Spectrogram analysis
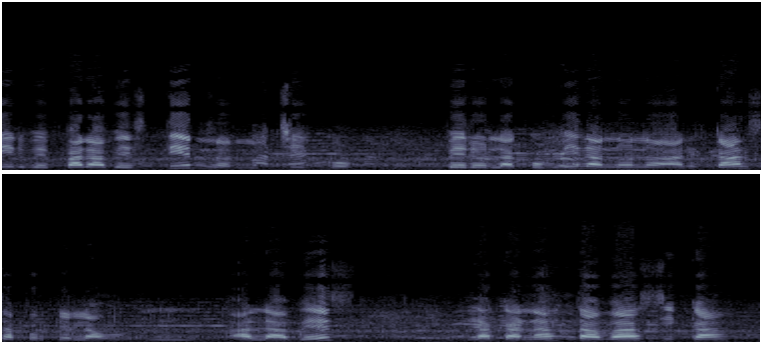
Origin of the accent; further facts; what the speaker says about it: General San Martín, Chaco, Argentina; Nosotros somos de General San Martín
